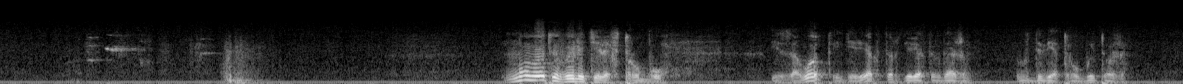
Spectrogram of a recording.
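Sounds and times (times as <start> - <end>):
steady low hum: 0.0 - 11.8
door squeaking and thudding shut as it is closed and latched: 0.7 - 2.8
speech: 5.1 - 6.8, 7.7 - 11.4.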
